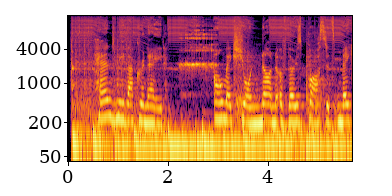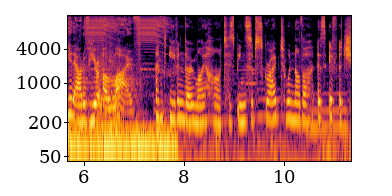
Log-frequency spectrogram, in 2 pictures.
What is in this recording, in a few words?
Character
